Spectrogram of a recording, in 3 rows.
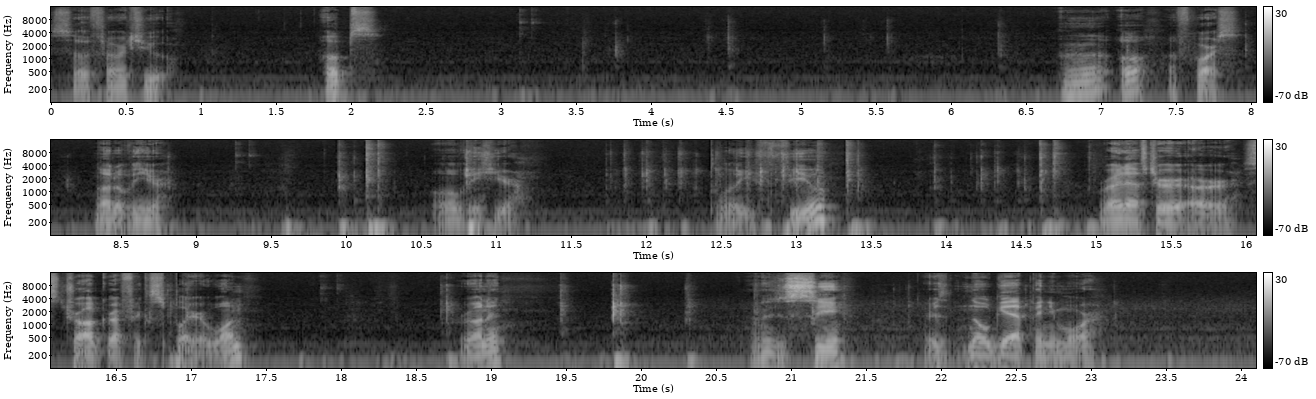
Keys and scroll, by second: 4.4 ctrl+z, 14.4 ctrl+v, 16.8 ctrl+s.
